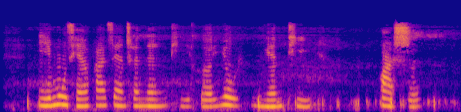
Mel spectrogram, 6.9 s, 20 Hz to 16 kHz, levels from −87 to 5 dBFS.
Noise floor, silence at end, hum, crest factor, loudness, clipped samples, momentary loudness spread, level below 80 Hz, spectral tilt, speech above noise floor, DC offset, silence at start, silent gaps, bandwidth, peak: -38 dBFS; 0.4 s; none; 16 dB; -18 LUFS; under 0.1%; 22 LU; -62 dBFS; -4 dB/octave; 21 dB; under 0.1%; 0.4 s; none; 7.6 kHz; -2 dBFS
